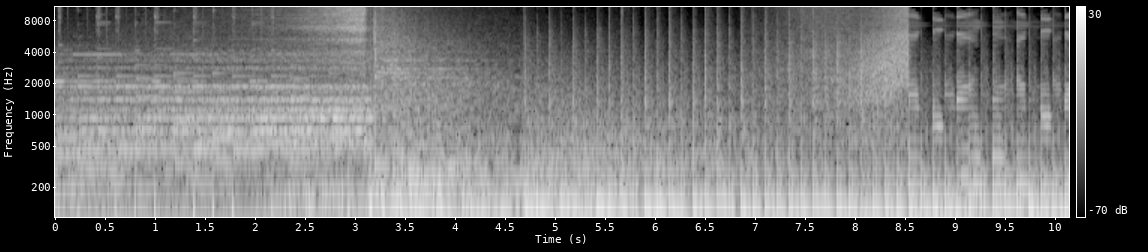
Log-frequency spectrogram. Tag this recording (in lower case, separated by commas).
music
